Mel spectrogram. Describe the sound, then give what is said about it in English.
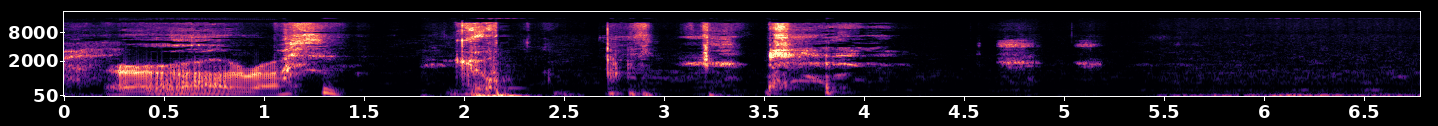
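A person makes a rough growling noise in imitation of an animal, followed by several short gruff grunts and breathy bursts, then quieter low rumbling. “No, do a low growl.”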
